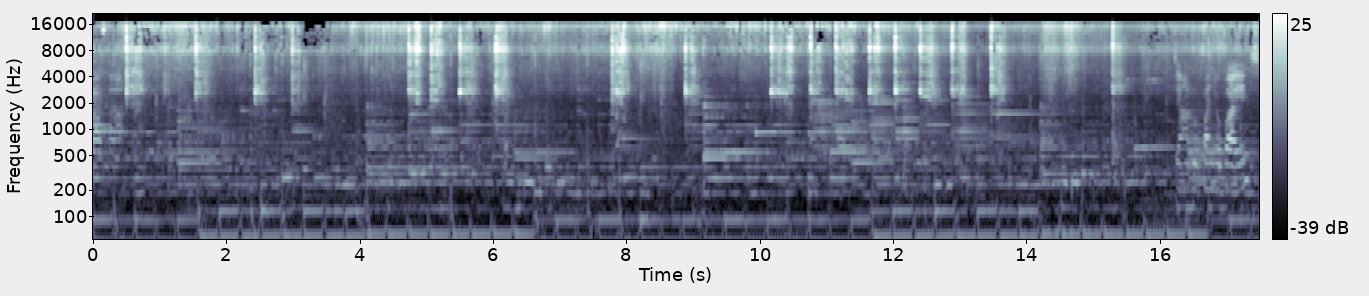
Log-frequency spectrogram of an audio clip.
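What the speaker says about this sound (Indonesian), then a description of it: "Kemudian irisan tomat, aduk sampai merata." Napa cabbage and sliced tomato being stir-fried give a loud, continuous sizzle throughout, with repeated spatula scrapes and metallic pan clatter up close.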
